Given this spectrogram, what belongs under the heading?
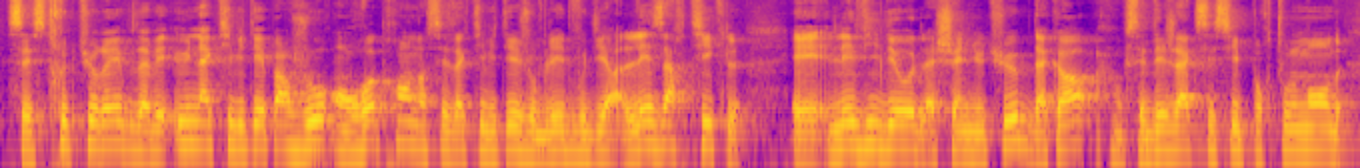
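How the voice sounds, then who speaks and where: With a steady, warm mid-range voice at a fairly quick pace, this man teaches English pronunciation in a relaxed video lesson. He checks in often with "ok?" and "d'accord?", explains step by step, and demonstrates sounds by repeating them.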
